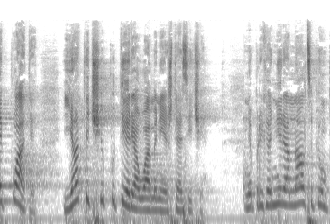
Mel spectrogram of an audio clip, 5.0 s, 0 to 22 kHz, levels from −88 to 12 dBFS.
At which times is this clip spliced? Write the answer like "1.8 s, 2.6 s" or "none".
3.6 s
